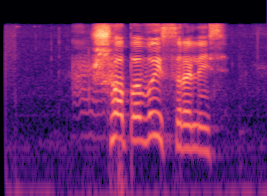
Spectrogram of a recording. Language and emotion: Russian, angry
